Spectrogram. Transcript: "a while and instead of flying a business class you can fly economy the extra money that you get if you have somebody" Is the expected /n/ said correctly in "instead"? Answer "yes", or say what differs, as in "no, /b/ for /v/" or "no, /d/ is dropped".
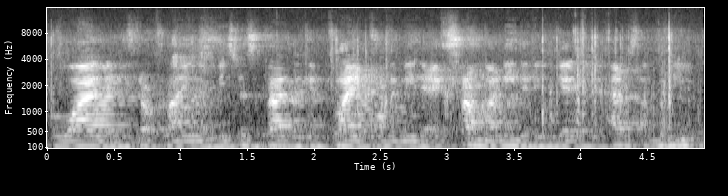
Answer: no, /n/ is dropped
